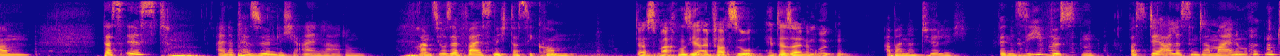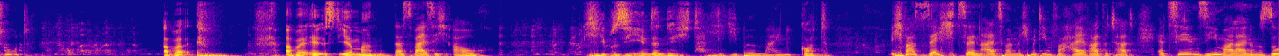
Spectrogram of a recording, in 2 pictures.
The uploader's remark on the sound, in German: Heißen Dank an den Baergarten des Revier Südost, unser tolles Publikum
